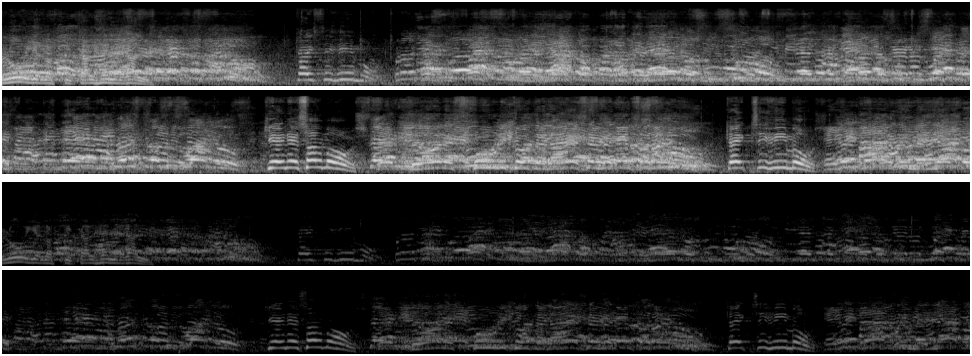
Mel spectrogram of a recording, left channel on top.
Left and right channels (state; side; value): quieter; right; 26.3 dB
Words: y el Hospital General. ¿Qué exigimos? Presupuesto inmediato para tener los insumos y los medicamentos suficientes para atender a nuestros usuarios. ¿Quiénes somos? Servidores públicos de la S Metrosalud. ¿Qué exigimos? El pago inmediato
